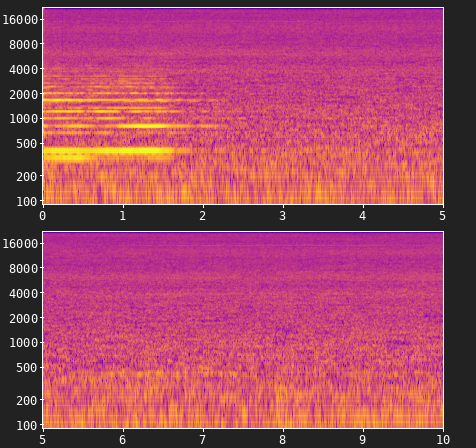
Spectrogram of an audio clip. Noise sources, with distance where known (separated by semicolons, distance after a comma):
background noise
